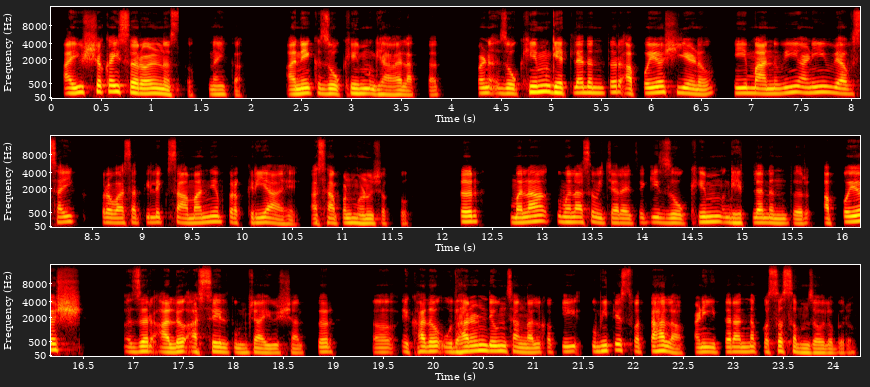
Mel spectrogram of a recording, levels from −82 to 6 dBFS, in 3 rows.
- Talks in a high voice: No, medium, 155 Hz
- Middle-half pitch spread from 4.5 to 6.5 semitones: No, average, 3.4 semitones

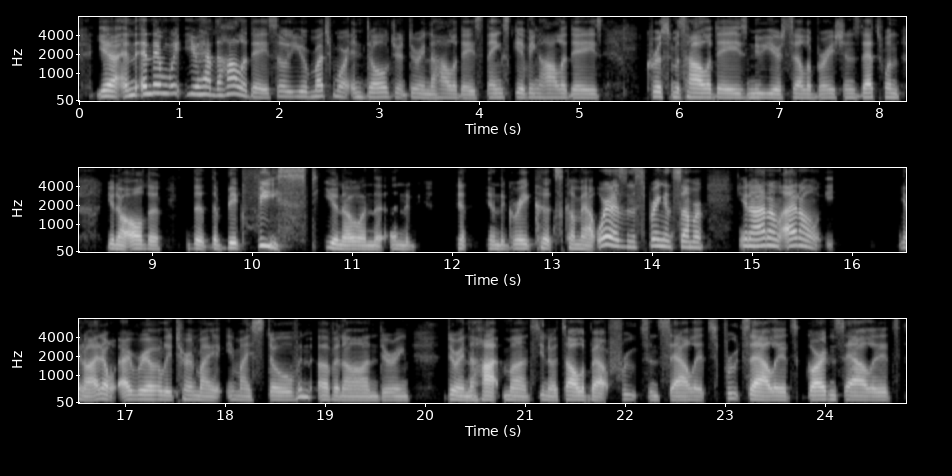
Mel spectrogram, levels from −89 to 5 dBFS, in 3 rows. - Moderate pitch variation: Yes, average, 4.1 semitones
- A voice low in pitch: No, medium, 145 Hz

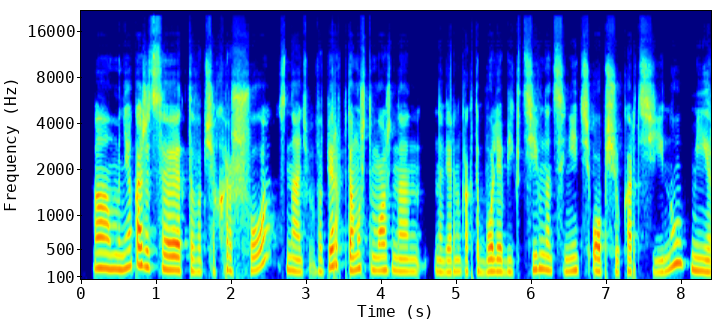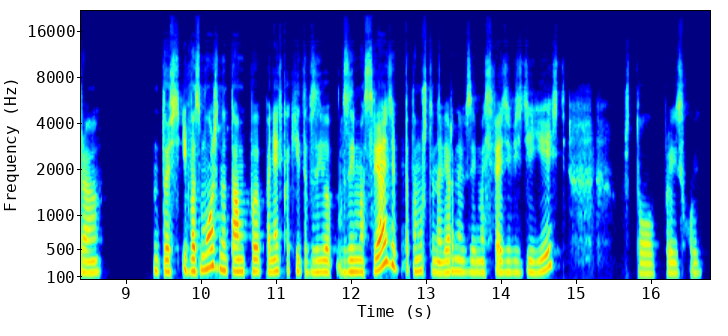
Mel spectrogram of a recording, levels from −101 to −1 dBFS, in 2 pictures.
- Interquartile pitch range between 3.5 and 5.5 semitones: No, average, 3.1 semitones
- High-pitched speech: No, medium, 180 Hz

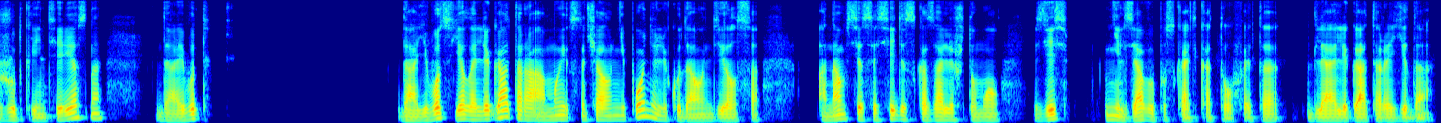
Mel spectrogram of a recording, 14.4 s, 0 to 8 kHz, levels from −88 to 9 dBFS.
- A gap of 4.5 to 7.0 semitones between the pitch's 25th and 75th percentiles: Yes, average, 4.9 semitones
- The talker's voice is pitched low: Yes, very low, 90 Hz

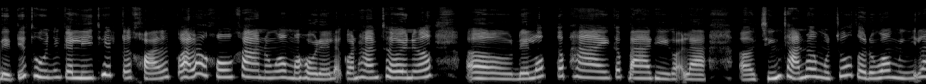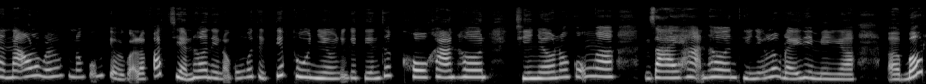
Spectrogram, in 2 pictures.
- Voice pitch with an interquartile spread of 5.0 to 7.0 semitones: No, average, 3.5 semitones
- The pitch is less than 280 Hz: No, very high, 310 Hz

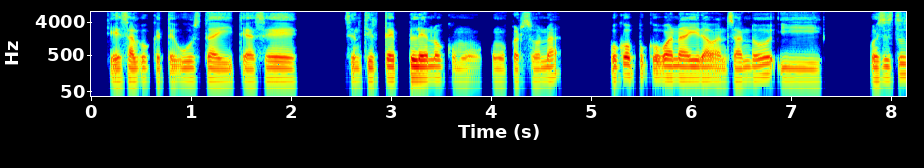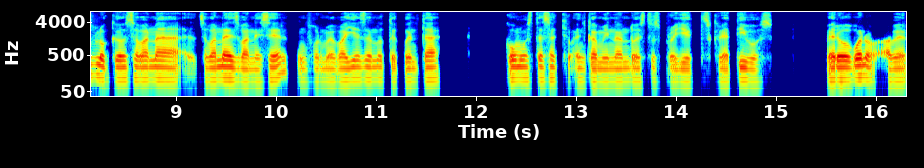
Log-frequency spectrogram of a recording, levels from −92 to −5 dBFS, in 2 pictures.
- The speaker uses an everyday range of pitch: No, narrow, 2.3 semitones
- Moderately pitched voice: No, low, 115 Hz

